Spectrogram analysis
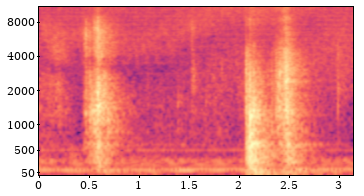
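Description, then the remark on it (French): Two heavy doors of a hydraulic elevator thud and rumble as they slide shut, one after another, over a steady low mechanical hum of the elevator running up to the second floor. No voices. “Il y a même l'ascenseur hydraulique. Il la suit. Elle va vers l'ascenseur.”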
